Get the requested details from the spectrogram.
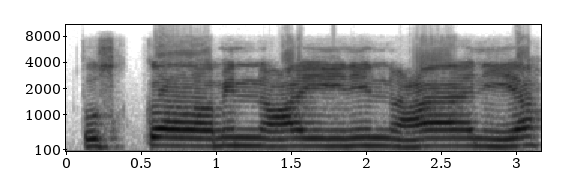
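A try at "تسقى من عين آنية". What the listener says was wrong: عين آنية. عين and then Hamza, not عين. عين Hamza آنية.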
